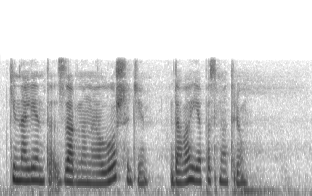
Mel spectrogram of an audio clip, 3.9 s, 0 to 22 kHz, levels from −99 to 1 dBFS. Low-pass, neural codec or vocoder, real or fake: 7.2 kHz; none; real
